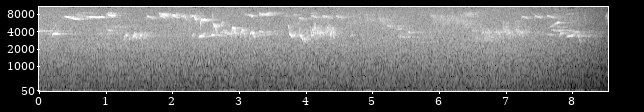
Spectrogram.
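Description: Birds chirping against a faint, steady hiss of open-air ambience, with many short high calls over the first half and a few more near the end.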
